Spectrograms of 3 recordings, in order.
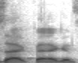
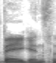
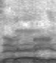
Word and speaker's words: Bagans: I think his name's Zach Baggins. I think it's pronounced Bagans. I think Zach Bagans is his name.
